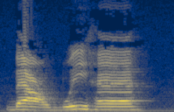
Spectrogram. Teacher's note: use the sides of your tongue and attach them to the upper back teeth or towards the gum of the upper side, to give the sound of dod.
